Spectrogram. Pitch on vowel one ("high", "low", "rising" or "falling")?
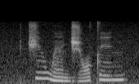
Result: high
